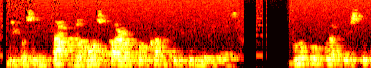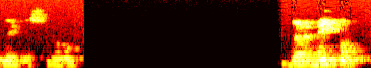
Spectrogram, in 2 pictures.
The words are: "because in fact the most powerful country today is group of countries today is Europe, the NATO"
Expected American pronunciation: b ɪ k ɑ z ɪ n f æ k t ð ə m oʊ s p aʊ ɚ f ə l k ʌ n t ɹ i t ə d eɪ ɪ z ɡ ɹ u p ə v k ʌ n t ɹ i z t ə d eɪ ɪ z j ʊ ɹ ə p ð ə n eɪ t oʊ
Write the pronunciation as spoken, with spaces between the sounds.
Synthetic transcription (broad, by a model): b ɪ k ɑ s ɪ n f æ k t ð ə m oʊ s p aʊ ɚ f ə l k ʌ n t i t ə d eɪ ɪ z ɡ ɹ u p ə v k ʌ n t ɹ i s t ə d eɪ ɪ s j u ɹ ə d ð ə n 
